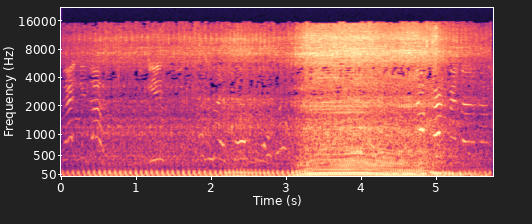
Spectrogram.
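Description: A motorcycle engine on a mountain road in Ladakh idles with a steady low throb, then revs louder and holds, close by, while people talk over it.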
